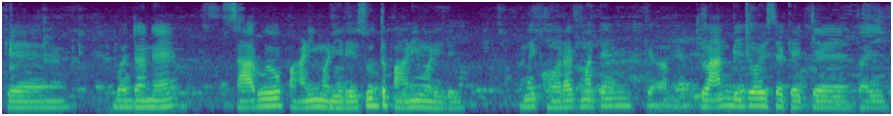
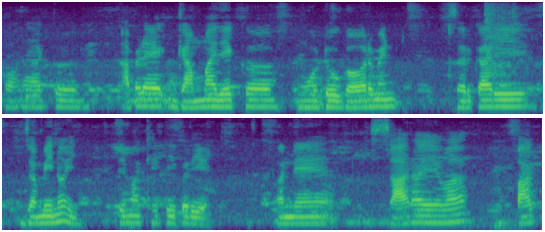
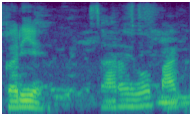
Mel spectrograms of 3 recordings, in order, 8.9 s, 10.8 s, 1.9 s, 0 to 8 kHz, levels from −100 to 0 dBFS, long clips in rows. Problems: constant background noise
